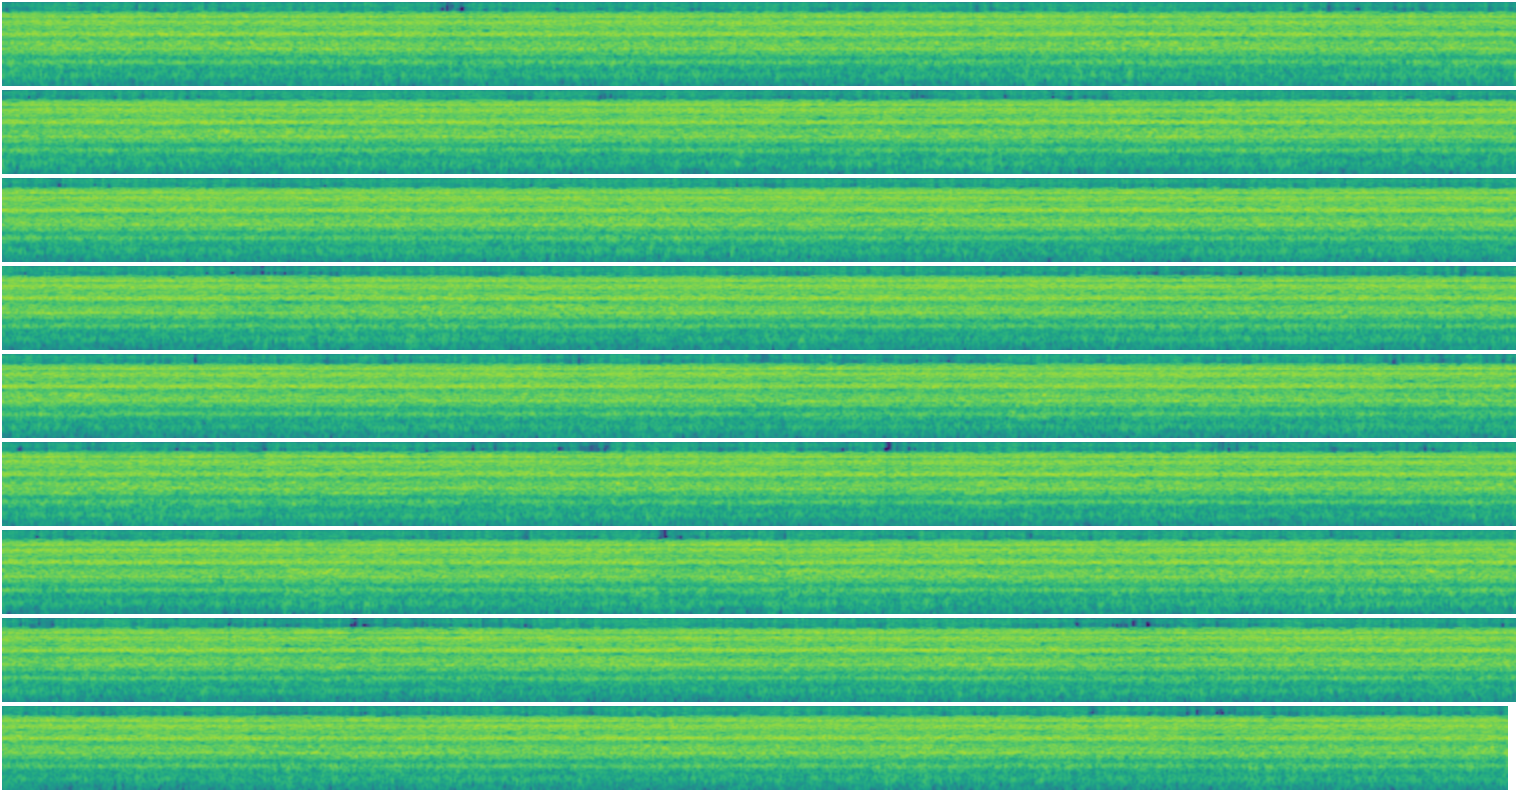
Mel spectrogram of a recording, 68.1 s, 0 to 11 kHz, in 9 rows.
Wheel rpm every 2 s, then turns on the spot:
220, 220, 230, 230, 230, 230, 230, 230, 240, 230, 230, 230, 230, 230, 220, 230, 230, 230, 230, 210, 230, 230, 230, 240, 230, 230, 230, 220, 230, 220, 230, 220, 230, 230.
none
